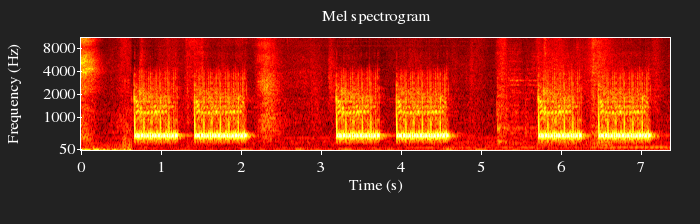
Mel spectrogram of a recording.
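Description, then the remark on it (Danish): A telephone ringing tone repeats in paired bursts as a call is placed, three double rings in steady rhythm, clear and fairly loud with brief quiet gaps between pairs and faint background noise. “Har du skrevet det, du ringer nu? Ja, det gør jeg.”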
